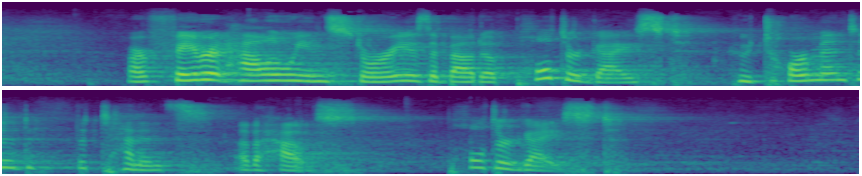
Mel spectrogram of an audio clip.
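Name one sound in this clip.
A woman speaks clearly into a microphone, heard through loudspeakers in a large echoing hall.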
